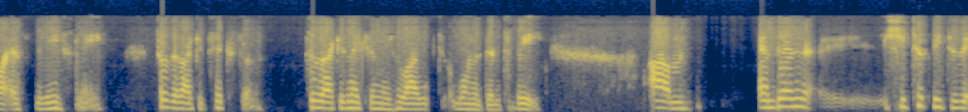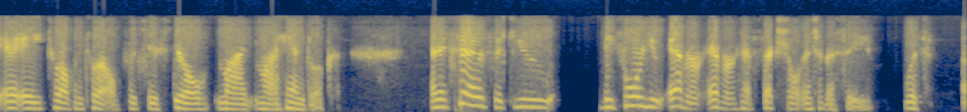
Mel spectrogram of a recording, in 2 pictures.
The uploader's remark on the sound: Monday Noon Phone Speakers Series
